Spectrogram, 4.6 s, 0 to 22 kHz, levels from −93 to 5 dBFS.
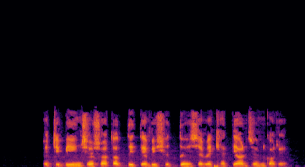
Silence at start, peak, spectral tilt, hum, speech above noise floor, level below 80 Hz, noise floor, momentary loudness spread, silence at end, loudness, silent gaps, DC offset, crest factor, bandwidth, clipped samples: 0.65 s; 0 dBFS; -3.5 dB/octave; none; 68 dB; -58 dBFS; -86 dBFS; 7 LU; 0.3 s; -17 LUFS; none; under 0.1%; 18 dB; 7.8 kHz; under 0.1%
